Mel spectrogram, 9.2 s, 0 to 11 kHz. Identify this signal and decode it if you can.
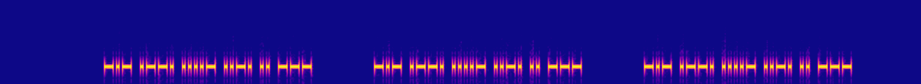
Morse code, heard as a keyed tone, about 37 wpm, 700 Hz. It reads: KP4FIO KP4FIO KP4FIO
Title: USA Call Signs - 6 Characters - Repeated 3x - 40wpm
